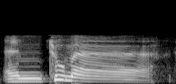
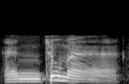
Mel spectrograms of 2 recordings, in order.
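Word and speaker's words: antuma (أنتما): and the sound is now, or it is pronounced, antuma, antuma.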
